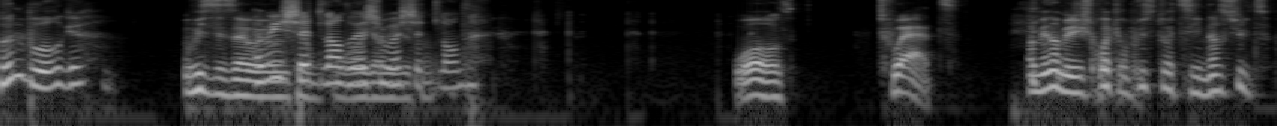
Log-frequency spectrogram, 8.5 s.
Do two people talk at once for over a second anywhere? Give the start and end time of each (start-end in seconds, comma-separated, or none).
1.7-2.9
